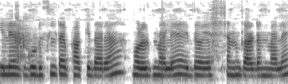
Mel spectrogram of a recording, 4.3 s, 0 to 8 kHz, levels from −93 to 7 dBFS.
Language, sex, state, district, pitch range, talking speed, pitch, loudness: Kannada, female, Karnataka, Dharwad, 215-235 Hz, 150 wpm, 225 Hz, -19 LUFS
